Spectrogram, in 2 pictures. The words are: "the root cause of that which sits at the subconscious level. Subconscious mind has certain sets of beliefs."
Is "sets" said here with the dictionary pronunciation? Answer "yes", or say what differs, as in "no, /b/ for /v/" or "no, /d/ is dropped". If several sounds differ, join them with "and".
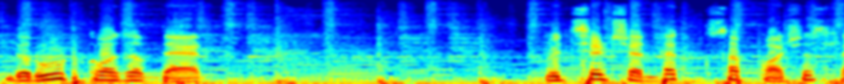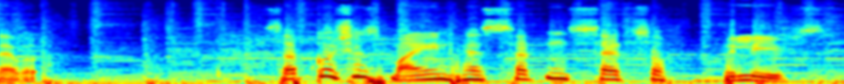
yes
